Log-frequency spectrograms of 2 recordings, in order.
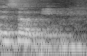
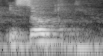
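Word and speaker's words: Ysoki: Yeah, it's Isoki. Isoki. So it's like a light E. It's just Isoki.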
